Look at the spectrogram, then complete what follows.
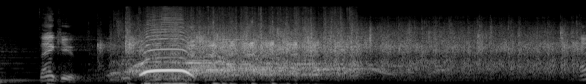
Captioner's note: audience applauding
